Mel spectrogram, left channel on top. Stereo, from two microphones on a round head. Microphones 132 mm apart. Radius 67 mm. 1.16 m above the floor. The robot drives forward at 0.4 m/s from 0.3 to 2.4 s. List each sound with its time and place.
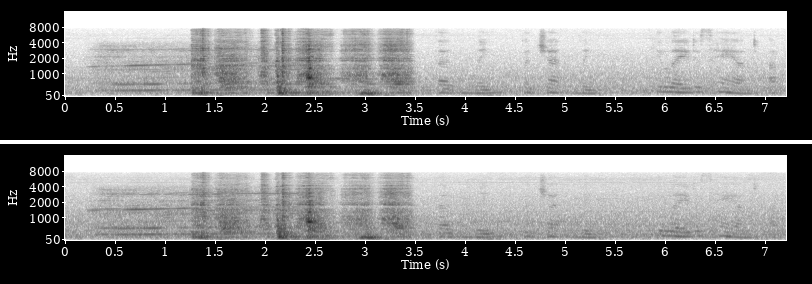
1.3 s sawing: 65° left (ahead or behind), 2.5 m; by 3.5 s 55° left (ahead or behind), 3 m
3.7 s a woman speaking: 55° left (ahead or behind), 2.5 m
